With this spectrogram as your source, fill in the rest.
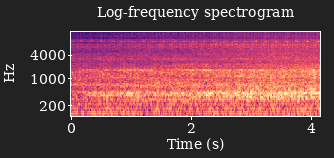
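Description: A 2014 Audi A7 3.0T supercharged engine idles steadily at close range, a constant low rumble with a faint mechanical whine, no voices.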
